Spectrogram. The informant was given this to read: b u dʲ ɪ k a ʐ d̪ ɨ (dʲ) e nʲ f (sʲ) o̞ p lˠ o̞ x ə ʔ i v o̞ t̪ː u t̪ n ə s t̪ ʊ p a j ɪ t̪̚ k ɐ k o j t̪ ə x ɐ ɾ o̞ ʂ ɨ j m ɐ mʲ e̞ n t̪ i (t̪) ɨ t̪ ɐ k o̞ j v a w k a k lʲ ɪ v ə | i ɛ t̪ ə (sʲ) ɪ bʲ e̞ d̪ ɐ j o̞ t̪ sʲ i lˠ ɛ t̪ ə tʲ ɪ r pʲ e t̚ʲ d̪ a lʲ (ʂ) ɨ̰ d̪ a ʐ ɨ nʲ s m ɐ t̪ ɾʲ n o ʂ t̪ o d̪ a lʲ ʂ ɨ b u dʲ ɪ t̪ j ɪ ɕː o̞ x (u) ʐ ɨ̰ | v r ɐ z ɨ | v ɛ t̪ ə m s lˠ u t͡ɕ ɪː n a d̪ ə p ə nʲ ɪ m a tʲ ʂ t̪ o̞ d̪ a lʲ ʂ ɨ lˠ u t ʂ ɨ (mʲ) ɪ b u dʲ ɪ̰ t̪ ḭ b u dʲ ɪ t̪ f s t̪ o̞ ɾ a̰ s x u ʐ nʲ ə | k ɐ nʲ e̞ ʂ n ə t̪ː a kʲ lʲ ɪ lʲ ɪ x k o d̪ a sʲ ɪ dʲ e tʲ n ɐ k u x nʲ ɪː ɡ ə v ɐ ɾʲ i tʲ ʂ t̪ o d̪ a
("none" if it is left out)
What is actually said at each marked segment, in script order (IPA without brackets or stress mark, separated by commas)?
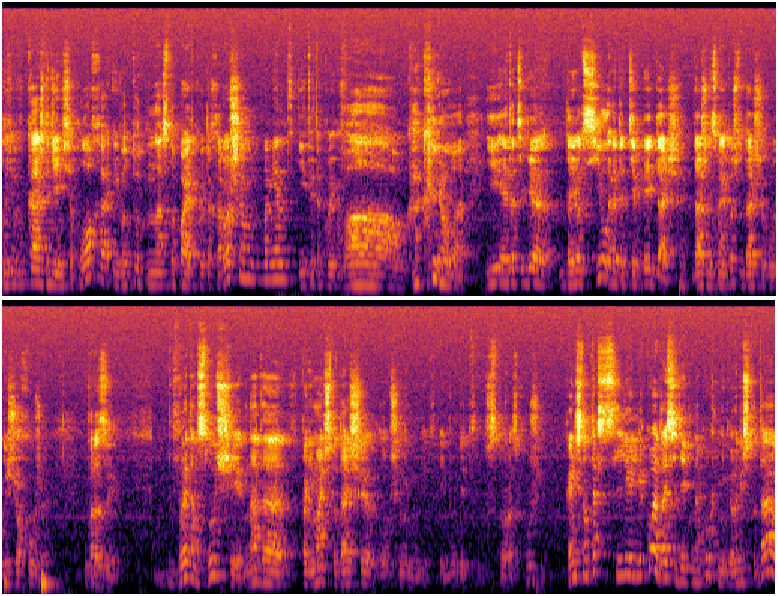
dʲ, sʲ, t̪, tʲ, ʂ, u, nʲ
